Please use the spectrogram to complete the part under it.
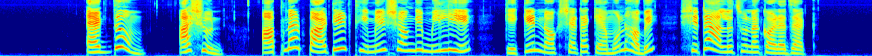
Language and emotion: Bengali, happy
